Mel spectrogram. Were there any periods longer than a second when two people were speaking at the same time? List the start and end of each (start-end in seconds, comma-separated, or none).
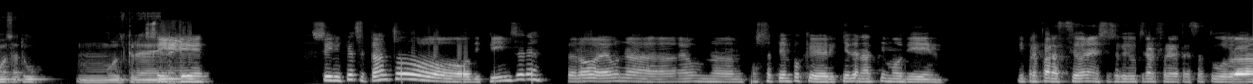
none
